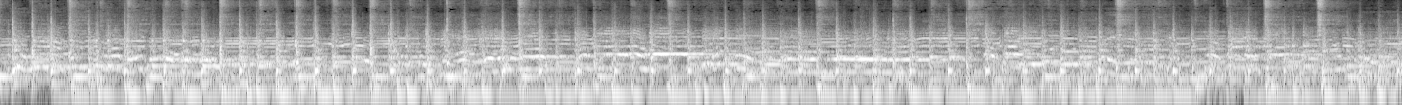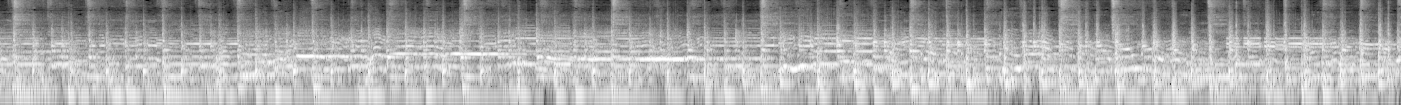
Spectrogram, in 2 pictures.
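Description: Sundanese dog-dog ensemble: several hand-beaten barrel drums playing a fast, steady interlocking rhythm, with a wavering melody above them.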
